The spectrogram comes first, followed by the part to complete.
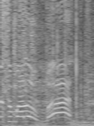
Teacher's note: dari kata semalaman itu merupakan suatu perubahan fonem A menjadi E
